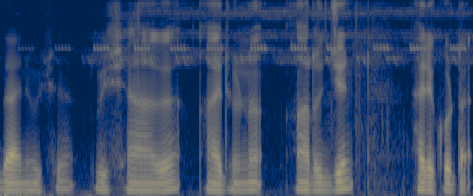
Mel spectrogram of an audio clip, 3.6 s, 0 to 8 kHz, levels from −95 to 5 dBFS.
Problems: low volume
